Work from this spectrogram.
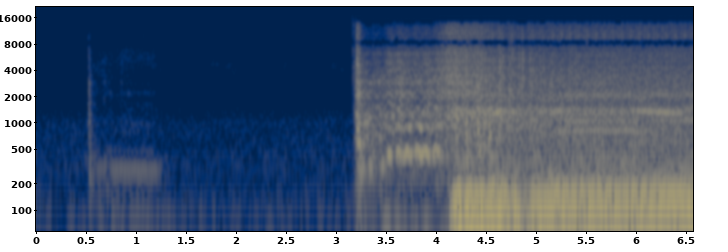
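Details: Mercedes SL R107 V8 cold start, cranking then idling: light rapid rattle the owner thinks is the timing chain striking the inside of the left valve cover at the left camshaft; not always audible from driver's seat.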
